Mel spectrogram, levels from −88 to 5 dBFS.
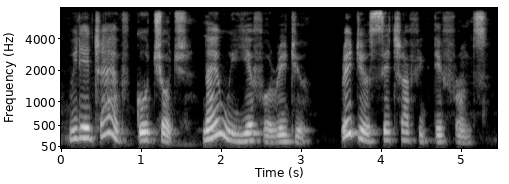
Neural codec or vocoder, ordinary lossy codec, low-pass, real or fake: none; none; 7.2 kHz; real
